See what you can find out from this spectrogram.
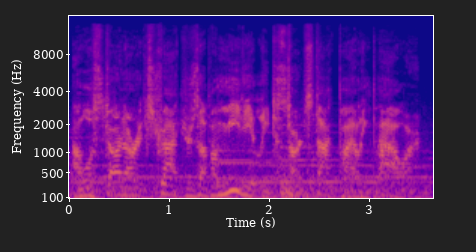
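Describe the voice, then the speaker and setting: An actor playing a wary alien warrior, a second-in-command giving formal, grave military reports in a video game. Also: male voice, mid-range voice, animated, brisk, natural voice. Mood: businesslike. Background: loud music and battle sound.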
